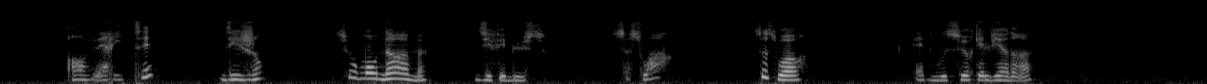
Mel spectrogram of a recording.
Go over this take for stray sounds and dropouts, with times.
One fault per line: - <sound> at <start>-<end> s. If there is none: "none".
none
